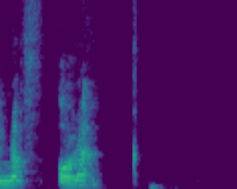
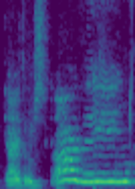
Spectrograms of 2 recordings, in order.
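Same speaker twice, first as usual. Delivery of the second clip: whiny; 9 semitones higher, slower than usual. Real, not acted. Repeats starving, drawn out.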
